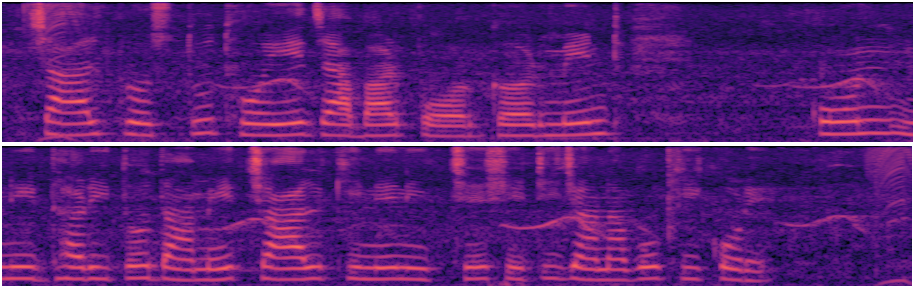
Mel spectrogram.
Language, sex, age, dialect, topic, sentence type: Bengali, female, 25-30, Standard Colloquial, agriculture, question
